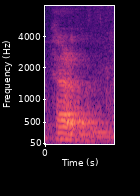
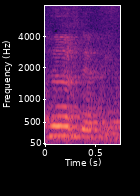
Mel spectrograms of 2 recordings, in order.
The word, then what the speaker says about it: Hölderlin: Hölderlin. La O suena, se pone la boca como E, pero es O sea, como se hace E, pero hace el sonido Hölderlin.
